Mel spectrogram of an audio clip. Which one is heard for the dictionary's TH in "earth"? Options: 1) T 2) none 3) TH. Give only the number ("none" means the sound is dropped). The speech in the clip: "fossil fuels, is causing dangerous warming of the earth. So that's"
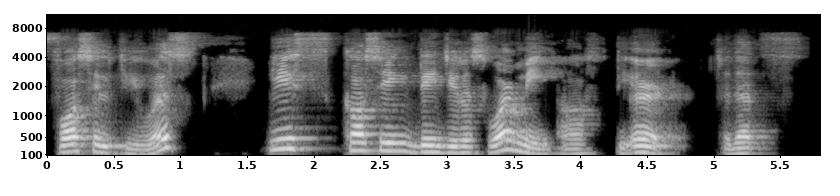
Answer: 1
